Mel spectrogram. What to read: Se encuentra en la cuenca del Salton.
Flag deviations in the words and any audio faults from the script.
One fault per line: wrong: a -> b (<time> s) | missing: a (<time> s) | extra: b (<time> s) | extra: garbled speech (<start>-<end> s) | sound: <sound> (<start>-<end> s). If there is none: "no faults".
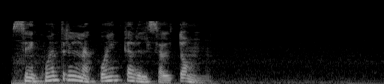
no faults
